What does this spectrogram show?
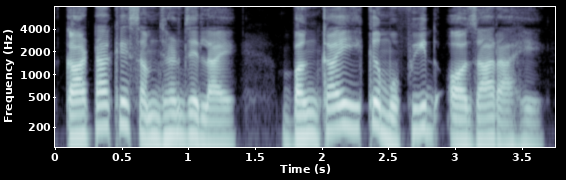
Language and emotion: Sindhi, neutral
